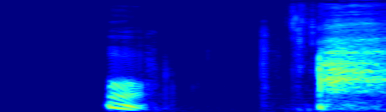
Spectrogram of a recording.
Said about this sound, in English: As he takes one last sip of tea.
